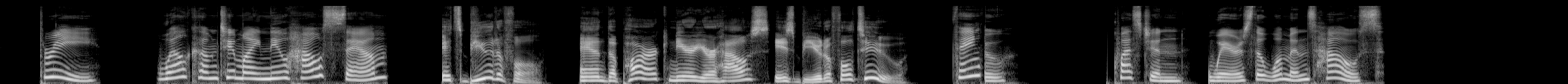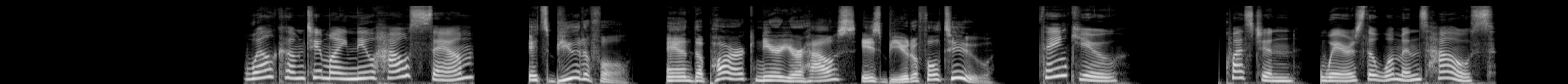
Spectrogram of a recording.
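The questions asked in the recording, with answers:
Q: where's the woman's house?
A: Near the park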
